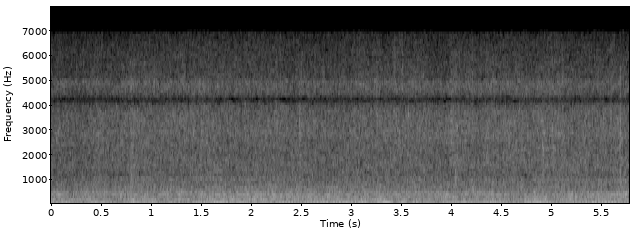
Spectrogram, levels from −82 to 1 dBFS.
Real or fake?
real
